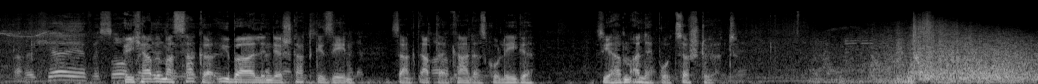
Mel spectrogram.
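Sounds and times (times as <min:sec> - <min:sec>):
speech: 0:00.2 - 0:05.4, 0:06.0 - 0:08.3
heavy blasts from bombing: 0:08.1 - 0:10.3
gunfire in a war zone: 0:08.2 - 0:10.3.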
